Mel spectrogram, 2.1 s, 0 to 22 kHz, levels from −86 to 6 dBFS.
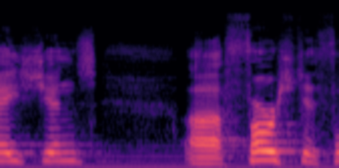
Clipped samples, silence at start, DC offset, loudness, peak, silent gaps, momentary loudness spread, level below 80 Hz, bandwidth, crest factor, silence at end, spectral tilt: under 0.1%; 0 s; under 0.1%; -28 LUFS; -10 dBFS; none; 20 LU; -58 dBFS; 15 kHz; 20 dB; 0 s; -5 dB/octave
